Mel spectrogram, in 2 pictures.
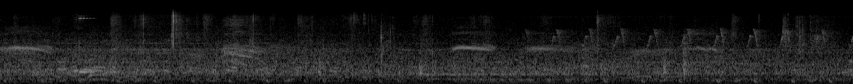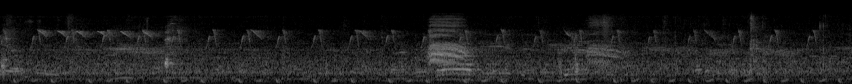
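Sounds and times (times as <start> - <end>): birds chirping: 0.0 - 17.0
harsh loud bird call: 12.8 - 13.4.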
